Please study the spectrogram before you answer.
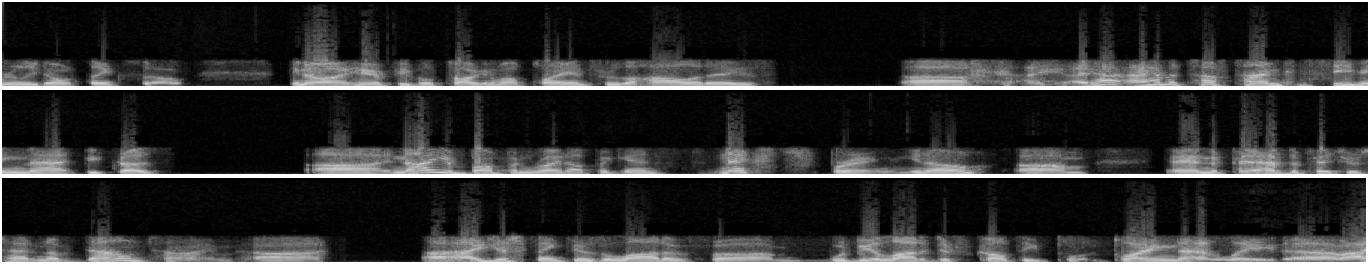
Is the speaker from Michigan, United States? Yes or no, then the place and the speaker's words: no; Rhode Island, United States; I grew up in Rhode Island.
